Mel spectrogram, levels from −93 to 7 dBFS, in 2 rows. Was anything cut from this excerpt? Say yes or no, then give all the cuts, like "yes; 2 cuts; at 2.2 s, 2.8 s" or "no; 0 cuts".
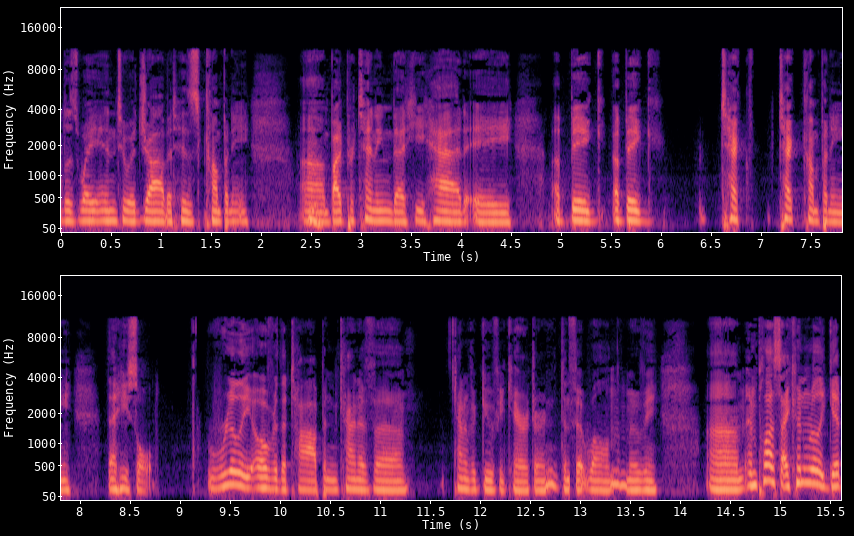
yes; 2 cuts; at 9.2 s, 12.9 s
